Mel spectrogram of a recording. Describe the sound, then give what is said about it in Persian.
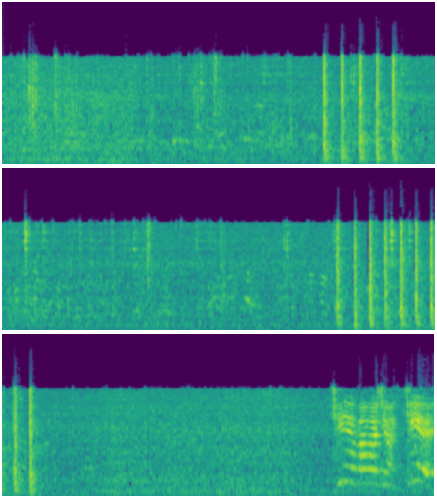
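Banging on a door with a stick comes in two bursts of several quick, sharp strikes, separated by quieter stretches of background noise. “صد دفعه به تو گفتم با این باتونه و این دره نزن”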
